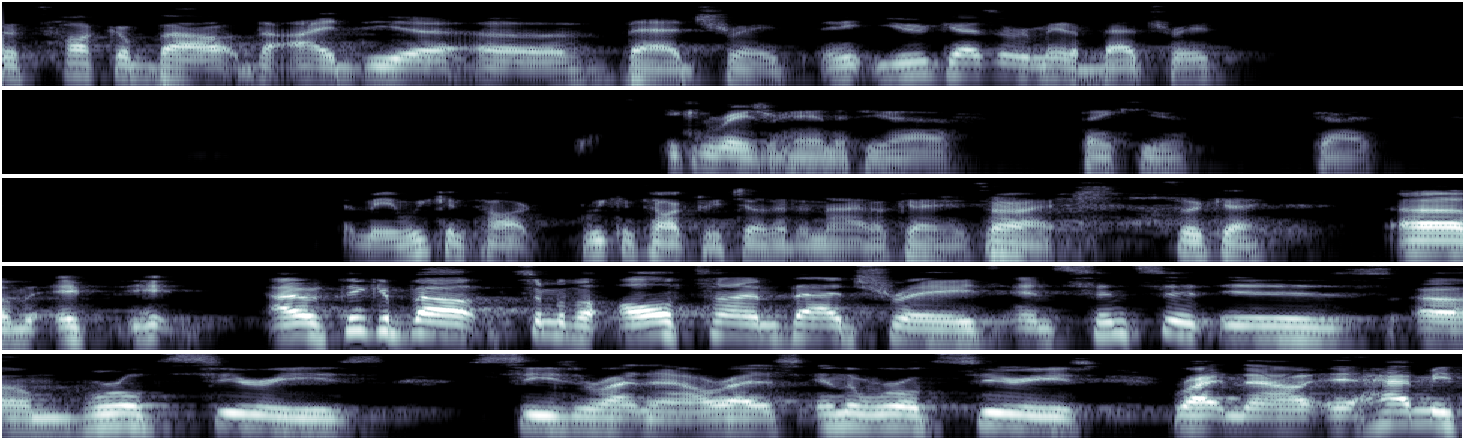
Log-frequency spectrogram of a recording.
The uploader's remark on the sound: Shares his message at The River Church. This is the weekly audio podcast of The River Church in DFW.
